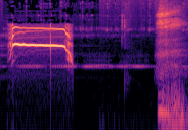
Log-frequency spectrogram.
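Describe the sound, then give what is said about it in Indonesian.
A person lets out one loud, sustained, high-pitched scream lasting just over a second, followed by a faint steady hum and then a sudden burst of low rumbling noise. “Sesaat ia pun berhasil membuka pintu itu dan aku pun berteriak.”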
